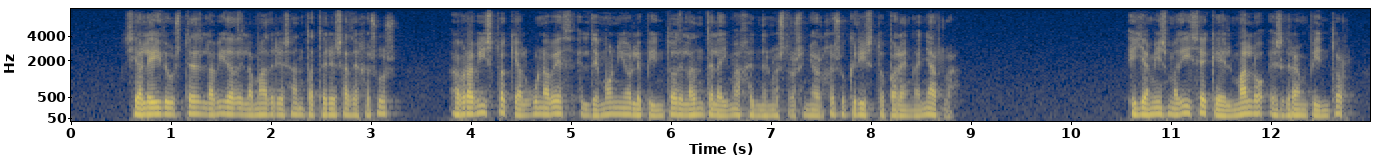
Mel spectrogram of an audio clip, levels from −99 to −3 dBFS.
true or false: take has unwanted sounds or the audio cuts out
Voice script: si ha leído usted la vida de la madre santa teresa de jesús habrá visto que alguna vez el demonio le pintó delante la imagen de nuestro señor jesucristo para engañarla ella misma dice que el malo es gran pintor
false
